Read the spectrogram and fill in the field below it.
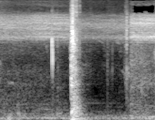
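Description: A car tailgate slams shut with a thud.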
